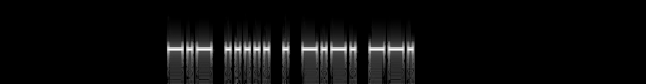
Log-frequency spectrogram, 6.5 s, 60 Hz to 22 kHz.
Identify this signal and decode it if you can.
Morse code, heard as a keyed tone, about 25 wpm, 700 Hz. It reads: K5ECG
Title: USA Call Signs - 5 Characters - 25wpm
